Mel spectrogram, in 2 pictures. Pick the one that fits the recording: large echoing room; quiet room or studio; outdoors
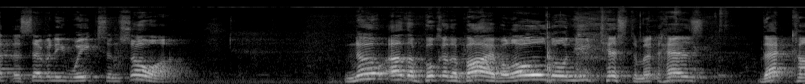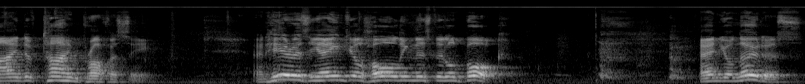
large echoing room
